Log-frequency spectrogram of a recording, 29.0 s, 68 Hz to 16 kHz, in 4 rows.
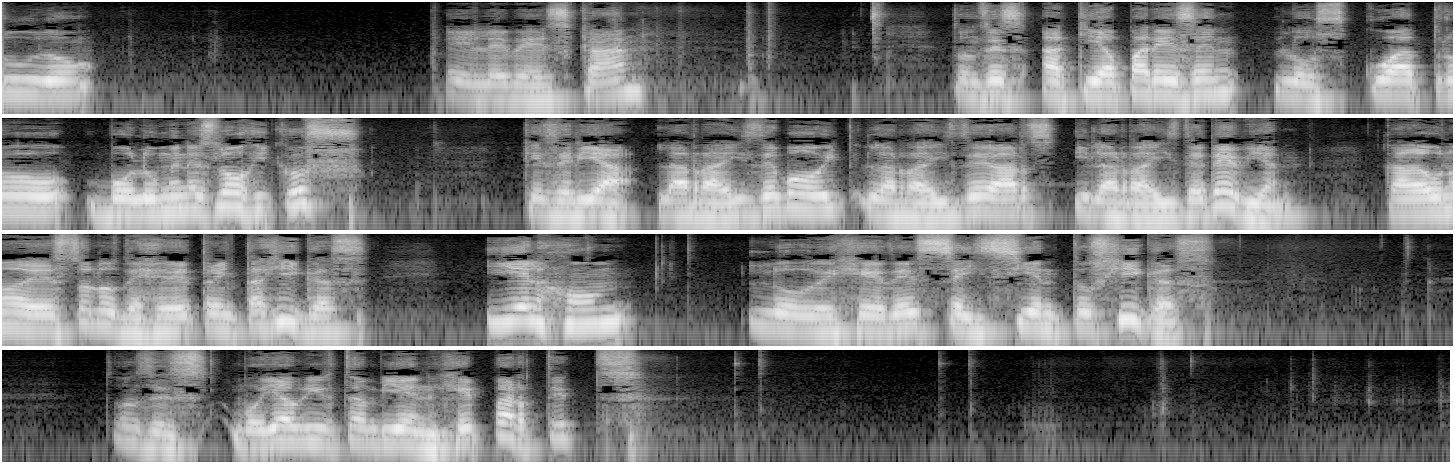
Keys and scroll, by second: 0.0-0.1 typing, 1.9-3.8 typing, 28.7-29.0 typing.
